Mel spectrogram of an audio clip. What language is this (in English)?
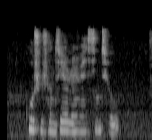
Chinese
